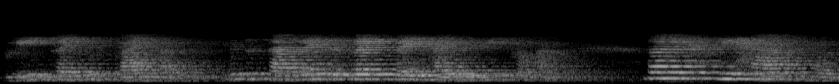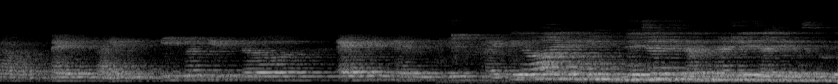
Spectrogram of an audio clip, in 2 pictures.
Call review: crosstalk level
present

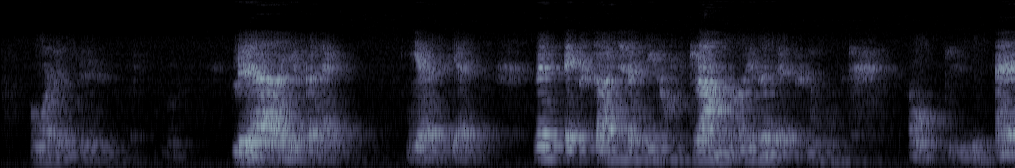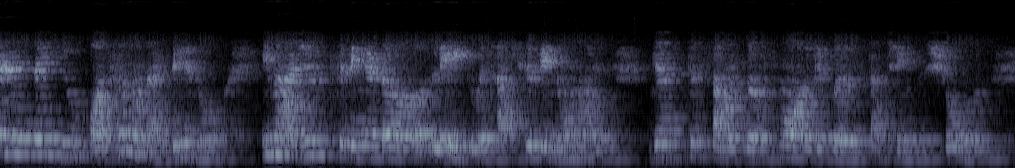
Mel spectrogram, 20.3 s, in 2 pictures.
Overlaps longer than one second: none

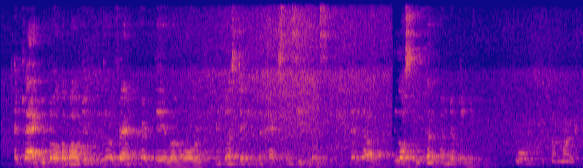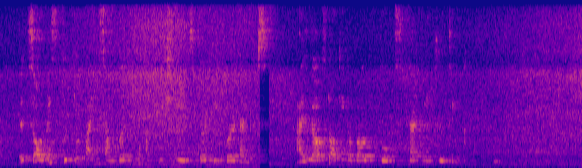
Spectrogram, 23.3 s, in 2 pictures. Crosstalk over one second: none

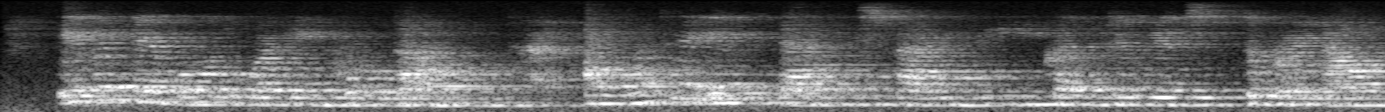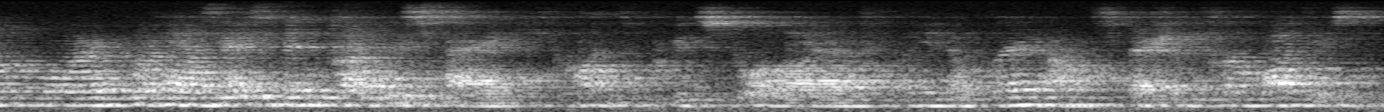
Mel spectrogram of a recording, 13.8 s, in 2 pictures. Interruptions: present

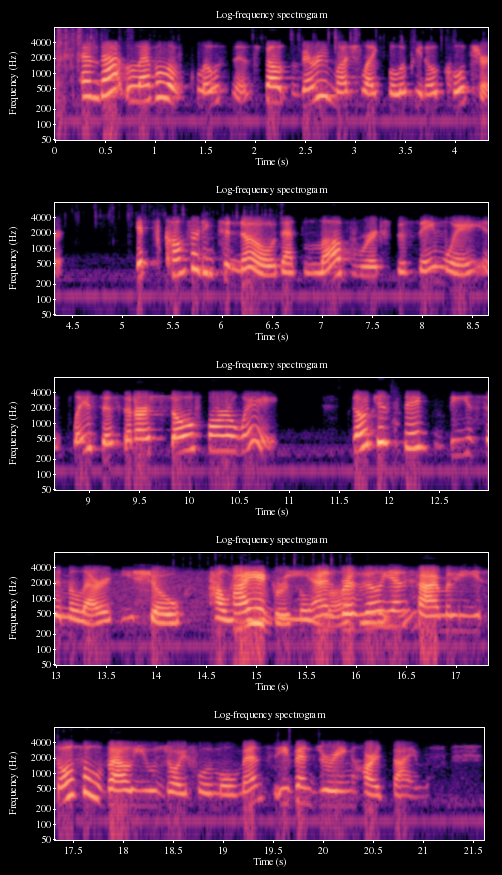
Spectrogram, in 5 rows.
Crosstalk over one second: present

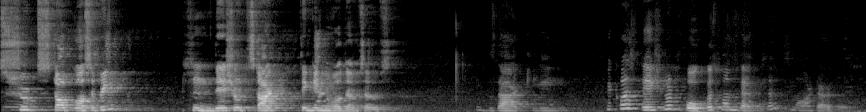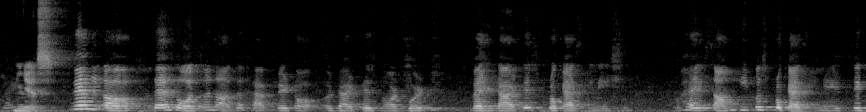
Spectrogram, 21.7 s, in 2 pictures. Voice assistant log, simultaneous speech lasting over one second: none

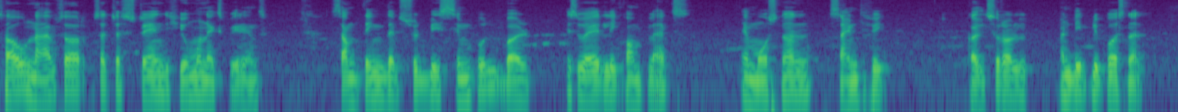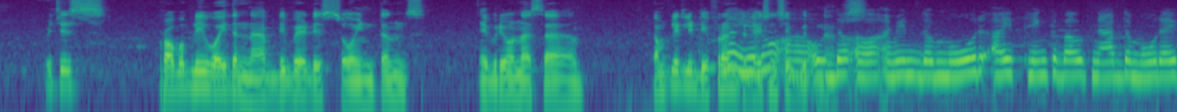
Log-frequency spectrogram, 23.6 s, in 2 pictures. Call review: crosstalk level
present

